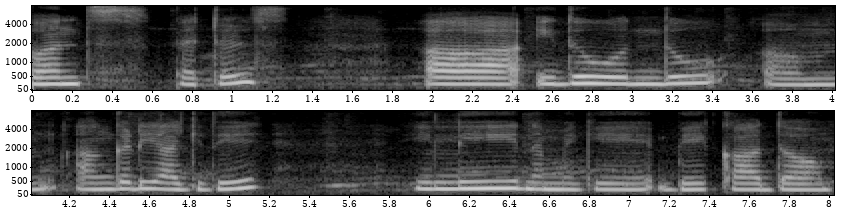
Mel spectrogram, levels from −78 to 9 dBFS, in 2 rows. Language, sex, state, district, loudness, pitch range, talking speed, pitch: Kannada, female, Karnataka, Dakshina Kannada, -16 LUFS, 215-240 Hz, 90 wpm, 225 Hz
